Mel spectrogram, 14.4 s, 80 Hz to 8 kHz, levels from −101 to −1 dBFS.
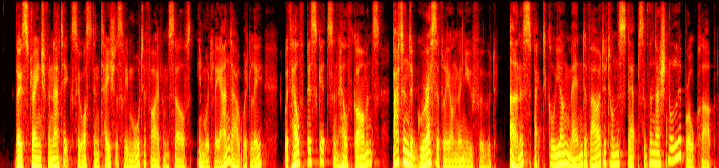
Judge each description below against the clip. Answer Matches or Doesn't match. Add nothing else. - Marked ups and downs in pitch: Matches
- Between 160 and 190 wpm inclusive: Doesn't match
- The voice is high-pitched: Doesn't match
